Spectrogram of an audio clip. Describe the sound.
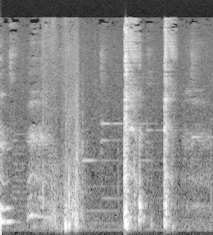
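Fairly loud coughing in three harsh bursts spaced about half a second apart near the end, preceded by a brief stretch of voice sounds. The coughing is caused by the smell of insect spray that has filled the room after spraying a bug.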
